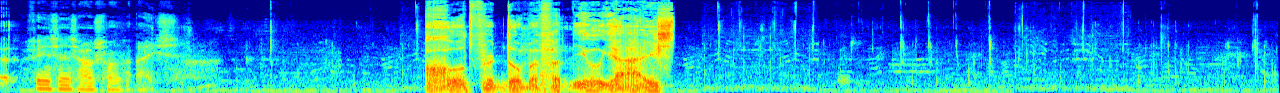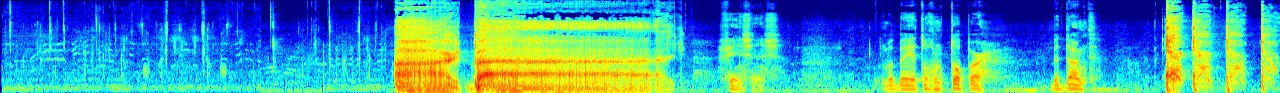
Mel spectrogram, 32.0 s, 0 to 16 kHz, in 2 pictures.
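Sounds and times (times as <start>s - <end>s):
mouth sounds eating ice cream: 5.2s - 24.6s
man coughing: 30.6s - 32.0s.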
